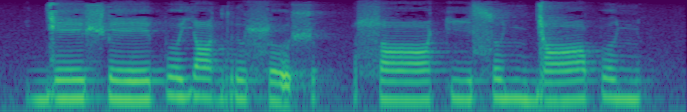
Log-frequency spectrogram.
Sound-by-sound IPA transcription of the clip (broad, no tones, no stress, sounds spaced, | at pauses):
ɟ eː ʃ ɾ eː p o j ɑ ɡ r u ɬ o ʃ | ɬ ɑː k i s o ɲ ɟ ɑː p o ɲ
